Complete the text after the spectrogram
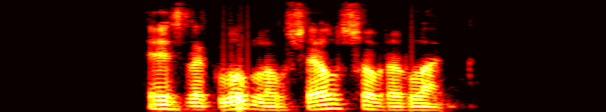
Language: Catalan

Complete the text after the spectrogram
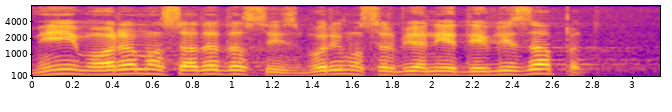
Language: Serbian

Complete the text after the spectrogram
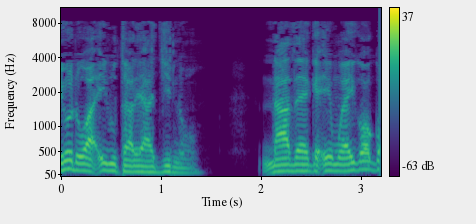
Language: Kikuyu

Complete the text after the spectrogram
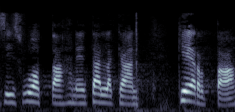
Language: Finnish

